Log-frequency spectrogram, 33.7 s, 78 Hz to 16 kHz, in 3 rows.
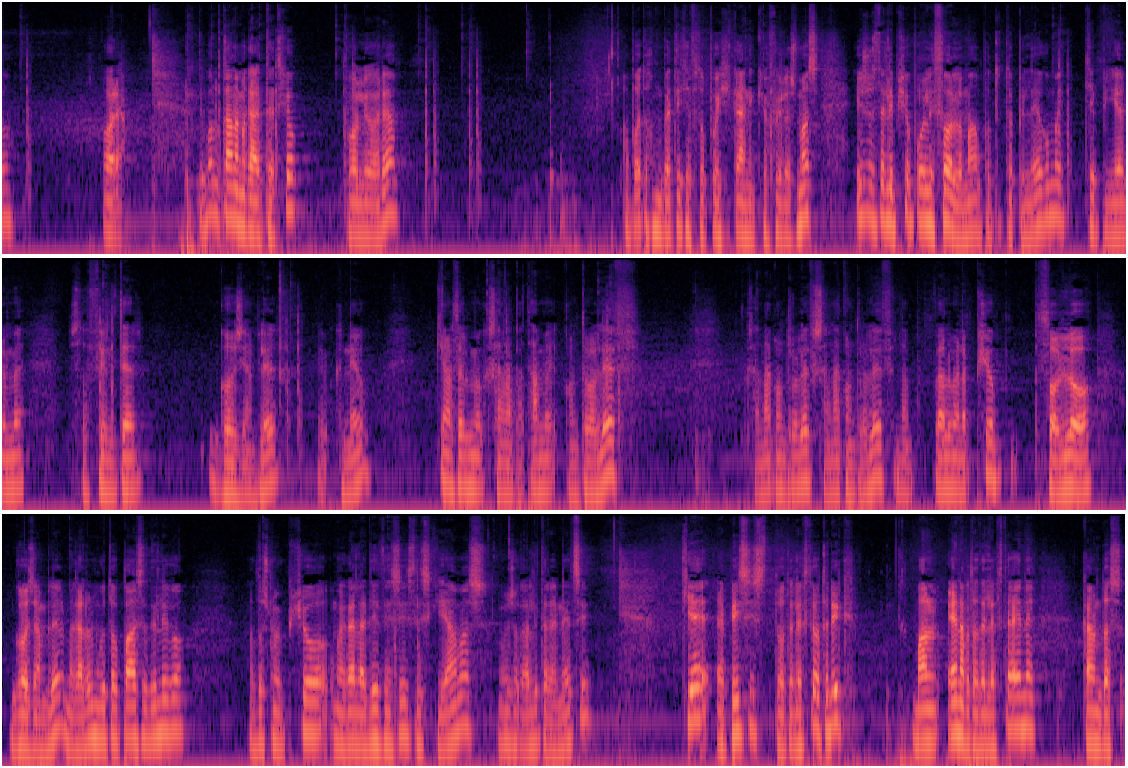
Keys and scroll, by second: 18.7 super+f.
